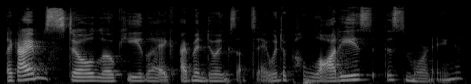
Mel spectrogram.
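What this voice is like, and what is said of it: Voice worn down, sounds unwell. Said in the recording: “My voice is not great. I'm currently fighting a little bit of a cold.”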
